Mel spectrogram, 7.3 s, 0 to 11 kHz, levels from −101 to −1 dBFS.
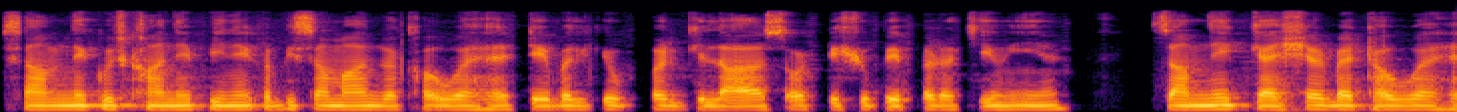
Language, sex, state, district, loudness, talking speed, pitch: Hindi, male, Chhattisgarh, Raigarh, -18 LUFS, 205 wpm, 100 Hz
